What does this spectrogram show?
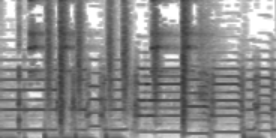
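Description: A bright, squeaky sampled electric guitar riff plays within a song, its sustained notes bending over punchy drum hits and a deep bass line, fairly loud.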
